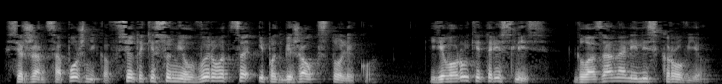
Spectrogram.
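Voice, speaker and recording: Guy reading a story, animated, muffled audio. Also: medium pitch, moderate pace. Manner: expressive storytelling. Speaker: audiobook narrator. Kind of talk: scripted narration.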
